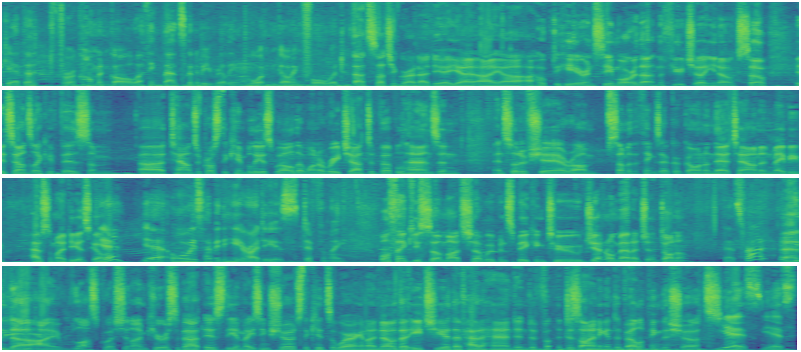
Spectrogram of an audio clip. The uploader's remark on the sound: Outside Broadcasting from Cable Beach this morning for the Fremantle Dockers Purple Hands Foundation Footy Carnival!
